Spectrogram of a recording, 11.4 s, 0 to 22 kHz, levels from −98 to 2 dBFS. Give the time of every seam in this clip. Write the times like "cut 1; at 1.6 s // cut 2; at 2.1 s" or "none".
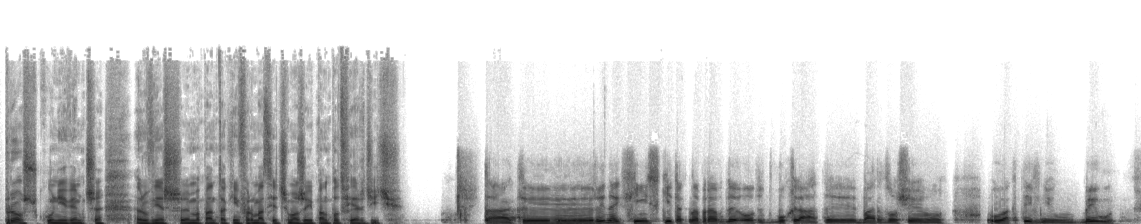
none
